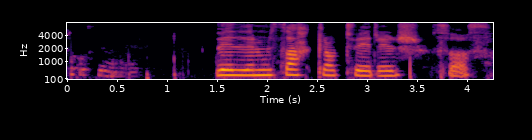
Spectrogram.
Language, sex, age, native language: Icelandic, male, 7, Icelandic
